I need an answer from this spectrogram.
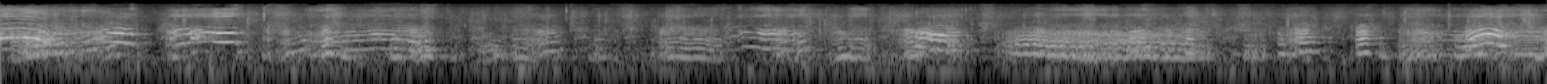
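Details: White German Shepherd puppies, B litter, aged six days, produce mixed whines and thin squeals, some wavering arched cries and low grumbling whimpers, several pups overlapping in a continuous litter chorus.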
